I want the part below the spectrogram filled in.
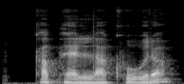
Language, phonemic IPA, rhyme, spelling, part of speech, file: Norwegian Bokmål, /kaˈpɛlːakuːra/, -uːra, cappella-kora, noun, Nb-cappella-kora.ogg
- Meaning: definite plural of cappella-kor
